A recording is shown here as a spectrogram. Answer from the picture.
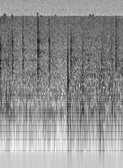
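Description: Chalk tapping against a blackboard as letters are written: a few faint, irregular clicks, the clearest about one and a half seconds in.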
